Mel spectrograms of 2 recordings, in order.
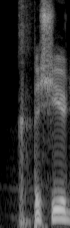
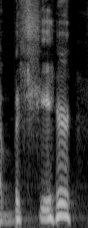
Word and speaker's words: Bashir: His name, I don't know how to say his name. It's like, Basher? – Oh. – Jihad? – Bashir Jihad. – Yeah, Bashir.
